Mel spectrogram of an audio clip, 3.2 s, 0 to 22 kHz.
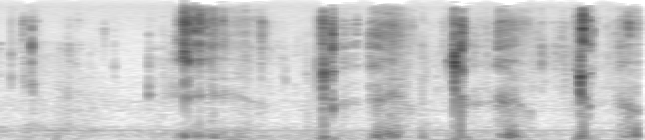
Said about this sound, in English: Oh, this is also an ASMR segment now. Mm-hmm. At 16:54. Gotta chew louder. I don't know how. I'm just so delicate and dainty, I just can't chew loud. Yeah, this is Westminster Baker's Co. Oyster crackers.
